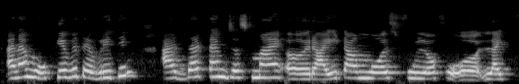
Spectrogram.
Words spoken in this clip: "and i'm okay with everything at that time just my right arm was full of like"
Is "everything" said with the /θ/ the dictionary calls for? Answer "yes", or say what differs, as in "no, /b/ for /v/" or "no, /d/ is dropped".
no, /t/ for /θ/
